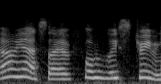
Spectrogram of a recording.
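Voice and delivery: ordinary talk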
